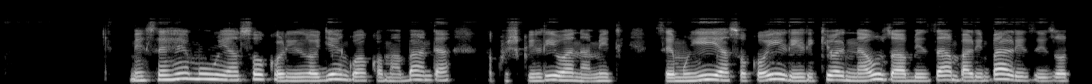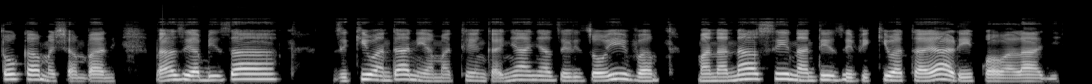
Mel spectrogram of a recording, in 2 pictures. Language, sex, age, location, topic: Swahili, female, 25-35, Dar es Salaam, finance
